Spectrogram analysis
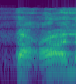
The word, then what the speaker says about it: تعالی: تعالی عین حلق سے نکالنا ہوگا، تو یہ سب کا نکلتا نہیں ہے.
